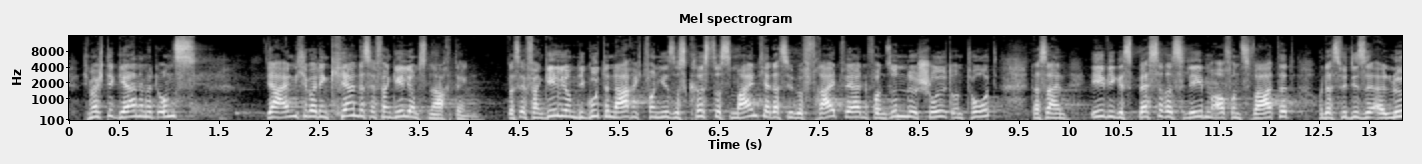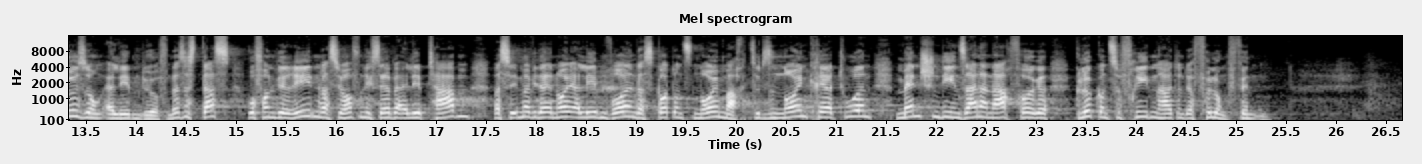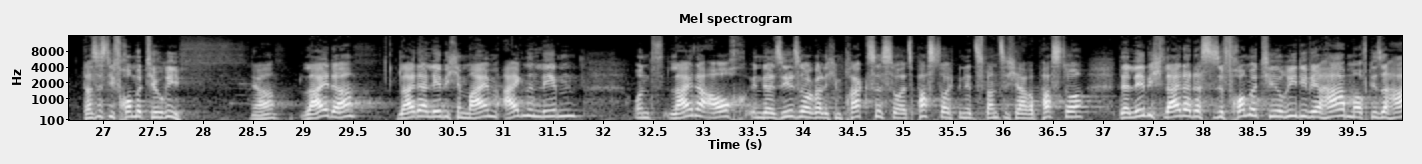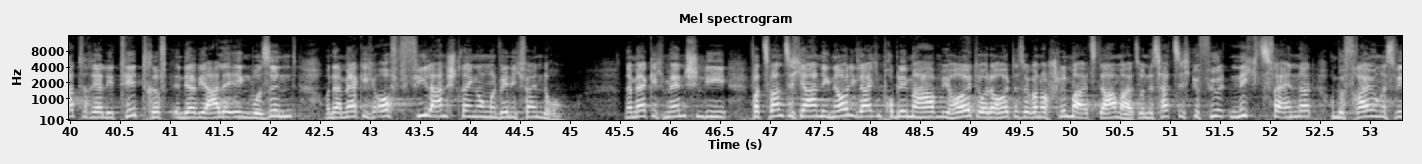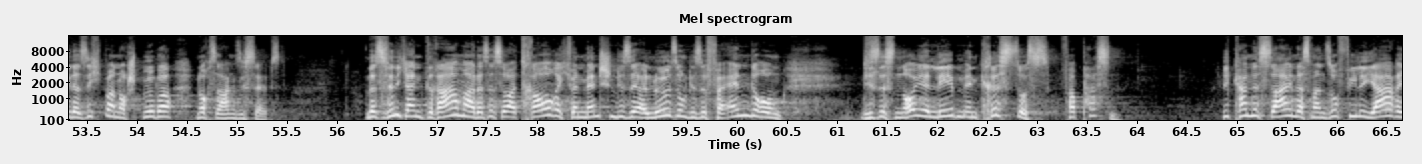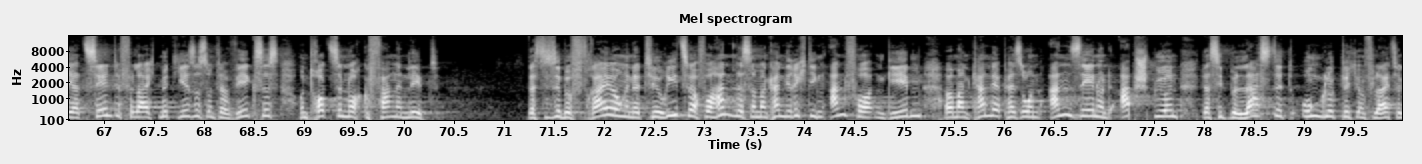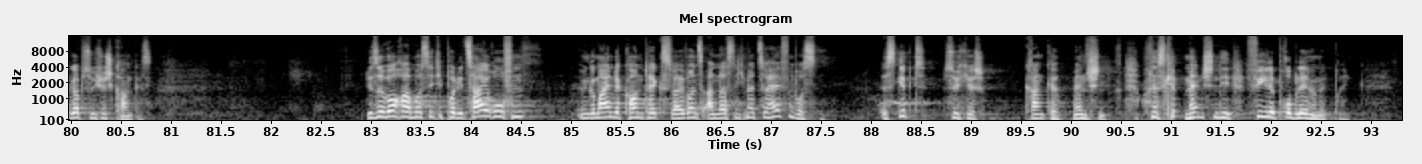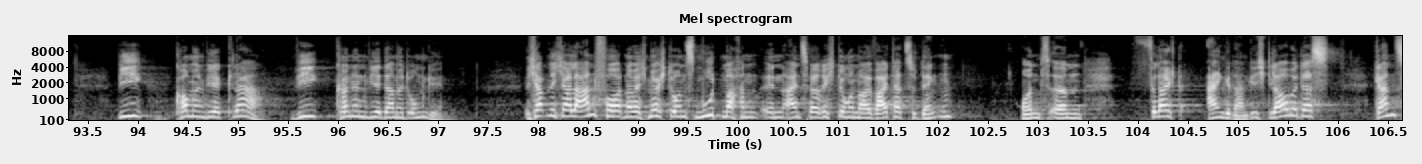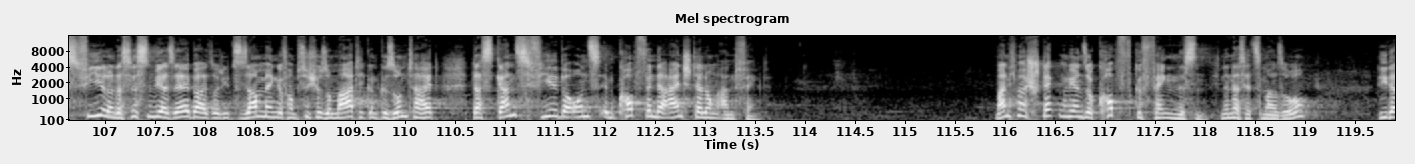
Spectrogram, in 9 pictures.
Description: Mitschnitt vom 25.04.2026 zum Thema „Bruecken bauen"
